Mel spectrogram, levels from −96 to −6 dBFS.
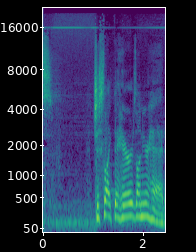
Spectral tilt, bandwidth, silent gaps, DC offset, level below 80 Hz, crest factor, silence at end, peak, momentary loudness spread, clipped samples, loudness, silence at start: -4.5 dB/octave; over 20 kHz; none; under 0.1%; -64 dBFS; 16 dB; 0 s; -14 dBFS; 17 LU; under 0.1%; -29 LUFS; 0 s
